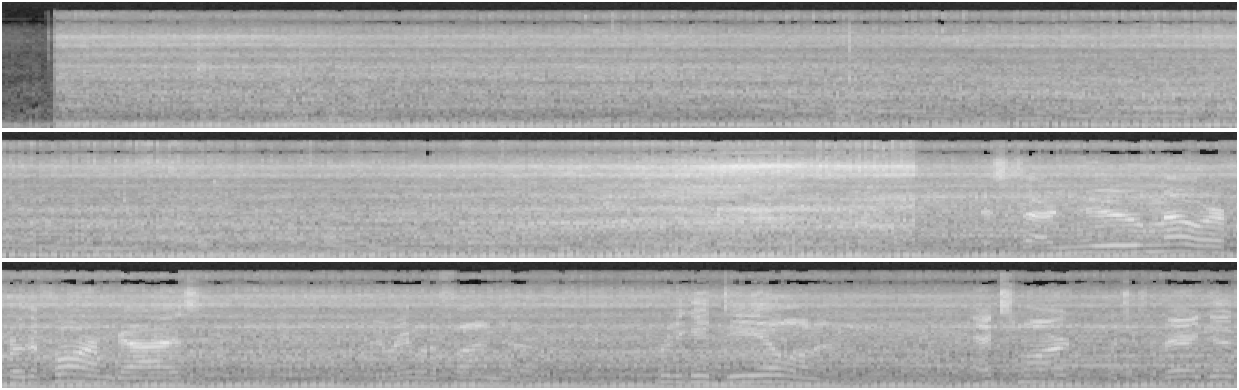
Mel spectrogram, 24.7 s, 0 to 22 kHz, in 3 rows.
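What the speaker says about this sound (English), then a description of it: "Xmark, which is a very good commercial grade mower." An Exmark zero-turn commercial mower with a 72-inch deck runs steadily near the microphone, a loud, deep engine drone throughout, with the pitch rising and falling midway as someone talks over it.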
